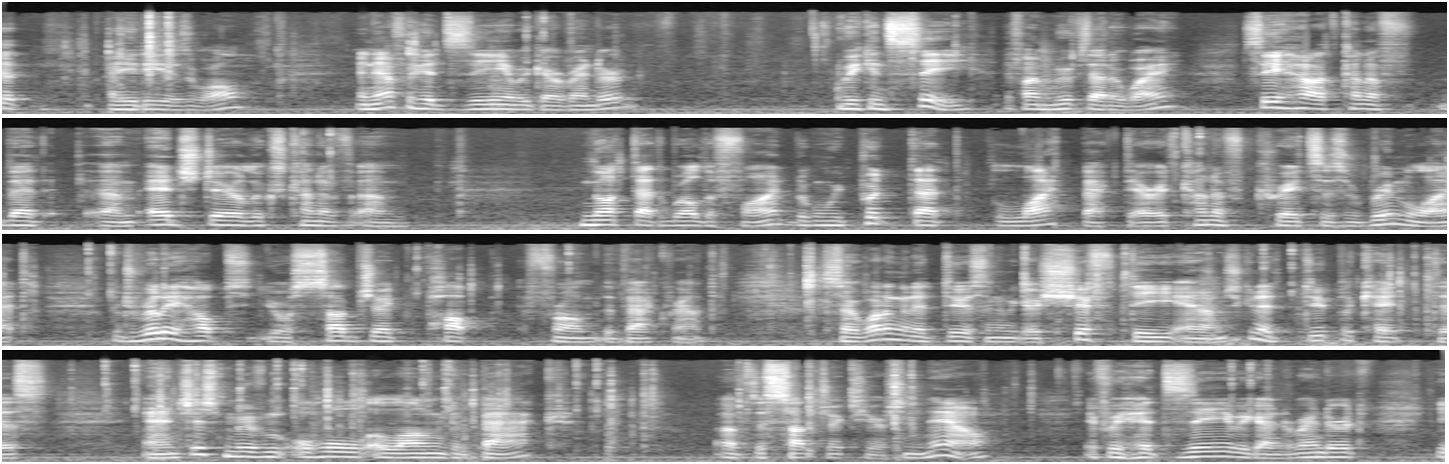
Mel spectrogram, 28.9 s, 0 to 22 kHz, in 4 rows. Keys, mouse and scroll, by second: 0.8 Return, 2.0 z, 5.4 g, 8.9 right click, 12.0 g, 13.4 click, 14.5 z, 15.3-17.3 middle drag, 16.8 g, 17.3 click, 18.4 KP_1, 19.1 scroll up 1, 19.9 shift+d, 20.8 click, 21.4 shift+d, 22.3 click, 22.5 shift+d, 23.2 click, 23.3 shift+d, 23.9 click, 24.0 shift+d, 24.6 click, 24.7 shift+d, 25.4 click, 26.1 KP_0, 27.2 z.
